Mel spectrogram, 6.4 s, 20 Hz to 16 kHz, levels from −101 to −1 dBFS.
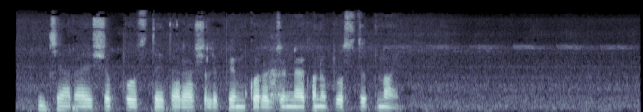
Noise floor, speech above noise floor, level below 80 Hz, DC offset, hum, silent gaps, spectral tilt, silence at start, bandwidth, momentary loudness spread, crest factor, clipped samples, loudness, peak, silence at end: -50 dBFS; 30 dB; -60 dBFS; under 0.1%; none; none; -5 dB/octave; 0.4 s; 11 kHz; 7 LU; 20 dB; under 0.1%; -21 LUFS; -2 dBFS; 2.45 s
